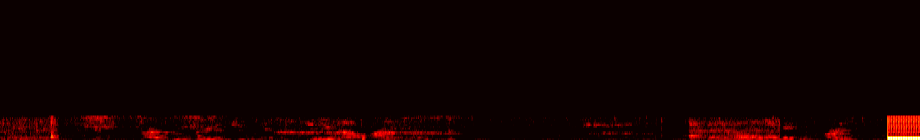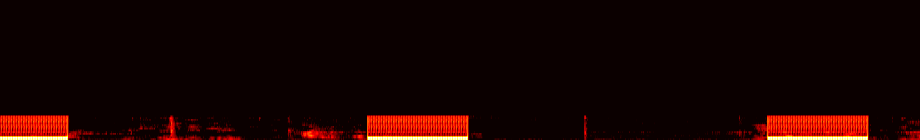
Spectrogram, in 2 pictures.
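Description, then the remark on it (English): Three loud, evenly spaced telephone rings, each about a second long, sound over a phone line as a call is transferred to an assistant's phone, following a stretch of faint murmuring and a steady low hum. “I can transfer you to his assistant's phone.”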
